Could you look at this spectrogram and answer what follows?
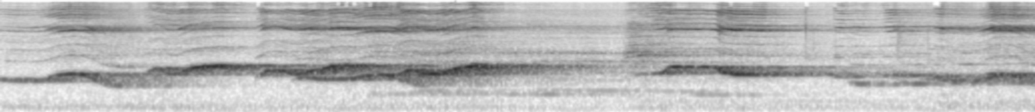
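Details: White-crested laughingthrush song: an unbroken string of pure, fluting whistles that climb in steps, waver, and then slide back down to lower notes.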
